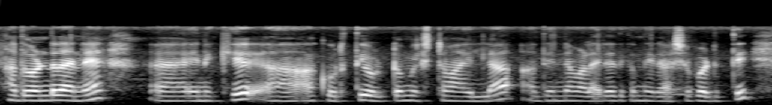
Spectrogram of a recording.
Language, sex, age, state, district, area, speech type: Malayalam, female, 18-30, Kerala, Malappuram, urban, spontaneous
